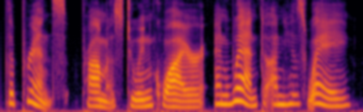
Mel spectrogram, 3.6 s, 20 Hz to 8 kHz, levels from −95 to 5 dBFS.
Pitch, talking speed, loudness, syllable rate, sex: 210 Hz, 165 wpm, -19 LUFS, 4.7 syllables/s, female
